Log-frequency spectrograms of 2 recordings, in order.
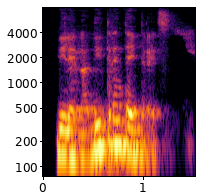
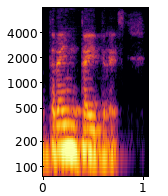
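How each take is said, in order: First: Said in the usual way. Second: "Treinta y tres" despacio y marcado; treinta y tres lento. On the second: Shown as a demonstration. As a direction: pronuncia "Treinta y tres" lento, cada sílaba clara. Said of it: "Sánchez enseñaba eso". ("Treinta y tres" dicho lento, cuidando la R)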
